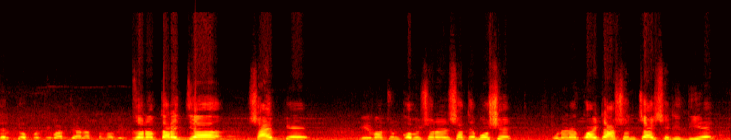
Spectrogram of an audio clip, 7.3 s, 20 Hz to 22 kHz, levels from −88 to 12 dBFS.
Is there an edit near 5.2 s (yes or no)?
no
